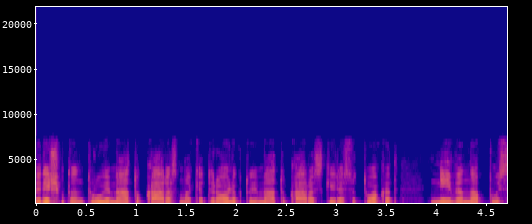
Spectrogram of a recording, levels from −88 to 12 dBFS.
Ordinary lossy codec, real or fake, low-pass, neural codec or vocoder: Opus, 24 kbps; fake; 7.2 kHz; codec, 16 kHz, 8 kbps, FreqCodec, larger model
